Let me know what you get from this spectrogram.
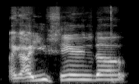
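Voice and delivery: high "are you serious, dog"; can't believe it; incredulous. Real, not acted.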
